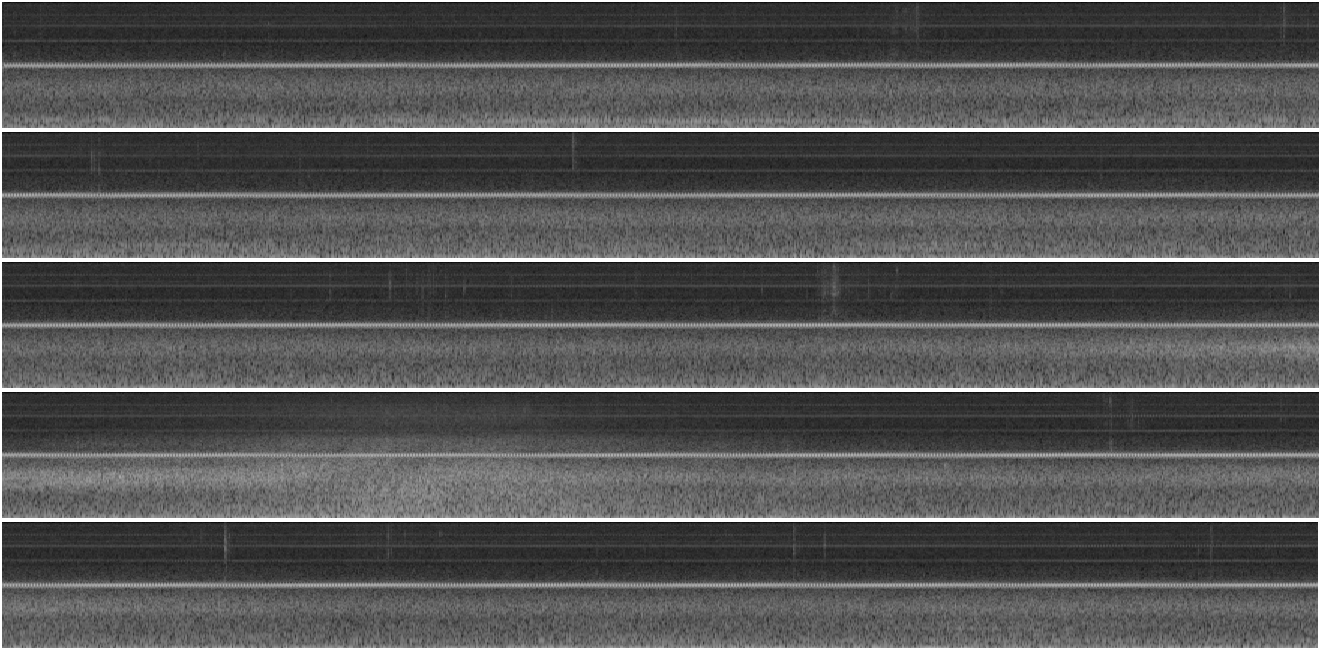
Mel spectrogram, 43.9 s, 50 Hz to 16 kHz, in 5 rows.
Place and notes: {"title": "Austin, N Bluff Dr, Insects", "date": "2011-11-12 23:21:00", "description": "USA, Texas, Austin, Road traffic, Insect, Night, Binaural", "latitude": "30.20", "longitude": "-97.77", "altitude": "192", "timezone": "America/Chicago"}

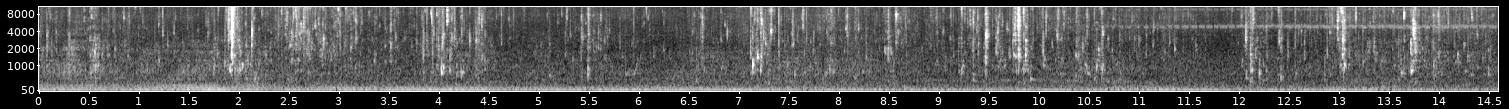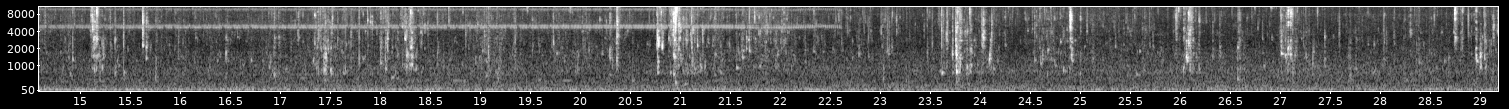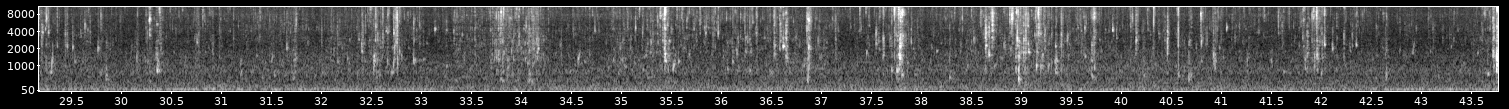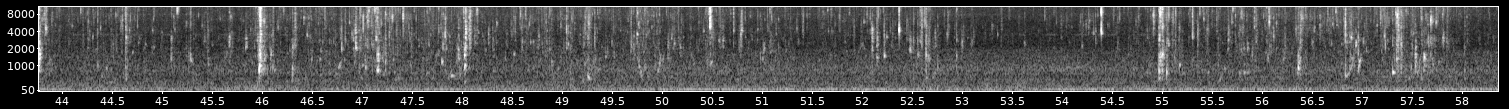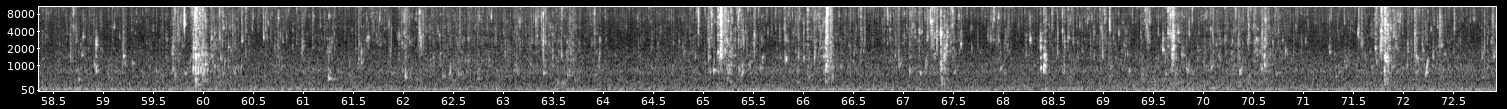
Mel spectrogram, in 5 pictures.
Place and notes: {"title": "Red Flynn Dr, Beacon, NY, USA - Hudson River at Pete And Toshi Seeger Riverfront Park", "date": "2017-10-05 15:20:00", "description": "Hudson River at Pete And Toshi Seeger Riverfront Park, Beacon, NY. Sounds of the Hudson River. Zoom H6", "latitude": "41.51", "longitude": "-73.99", "altitude": "2", "timezone": "America/New_York"}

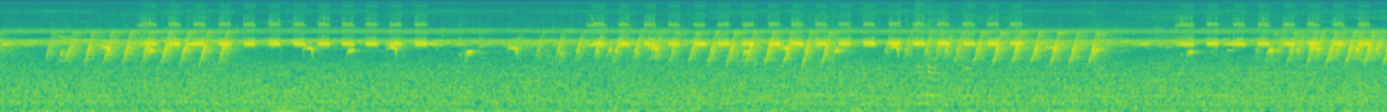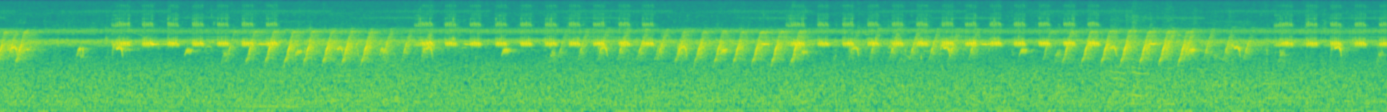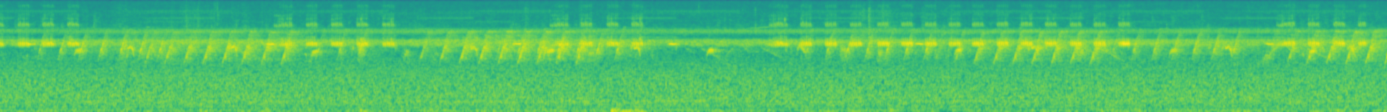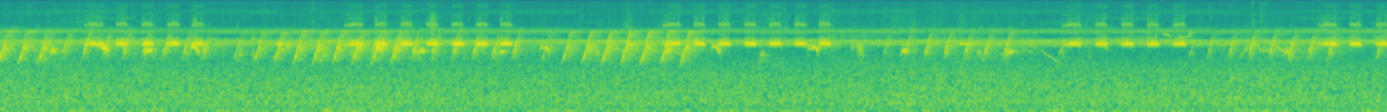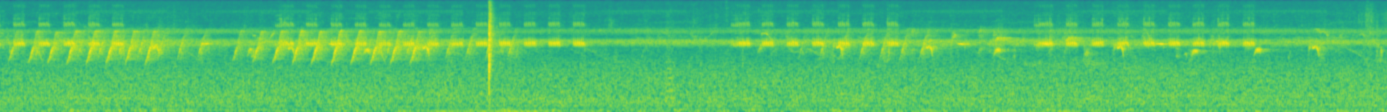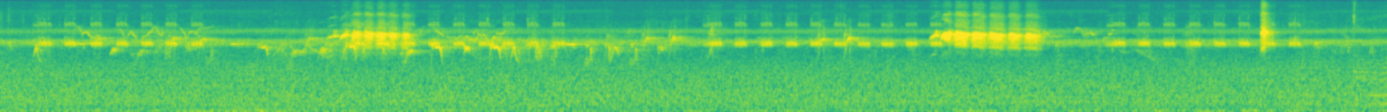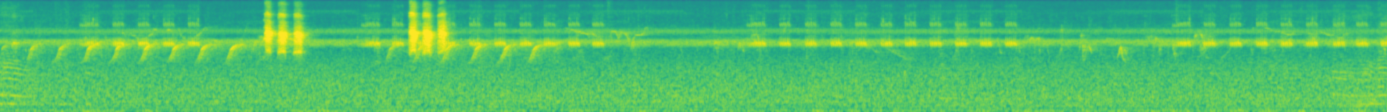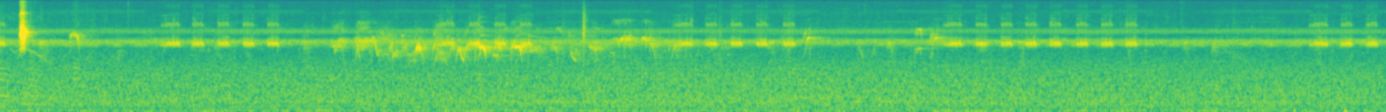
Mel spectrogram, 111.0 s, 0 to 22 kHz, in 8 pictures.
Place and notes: {"title": "Tapaw Farm, 達仁鄉台東縣 - Early morning", "date": "2018-04-06 06:07:00", "description": "Early morning on the farm in the mountains, Bird cry, Insect noise, Stream sound\nZoom H6+ Rode NT4", "latitude": "22.45", "longitude": "120.85", "altitude": "253", "timezone": "Asia/Taipei"}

